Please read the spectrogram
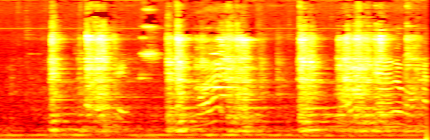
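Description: Children's voices in three bursts of unintelligible, sliding, sing-song chatter, over a steady low hum.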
